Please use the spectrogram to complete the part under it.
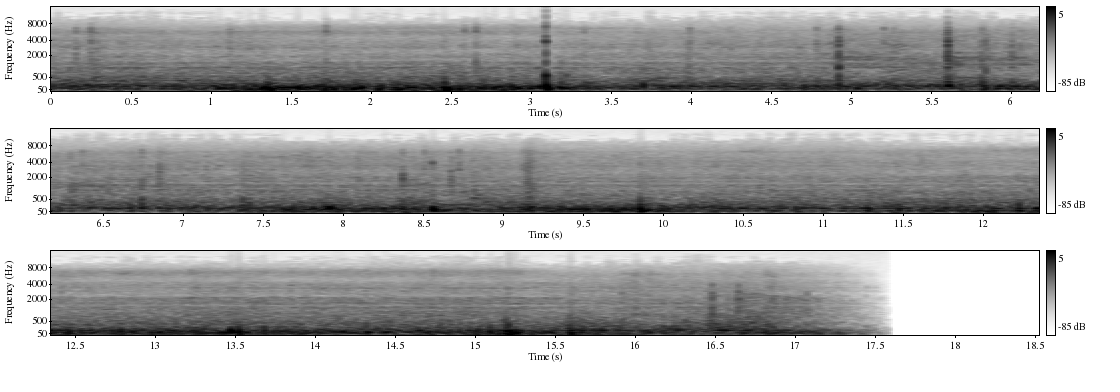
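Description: Water splashes and rushes past a moving boat.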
